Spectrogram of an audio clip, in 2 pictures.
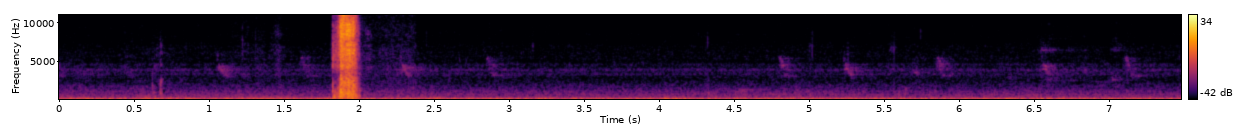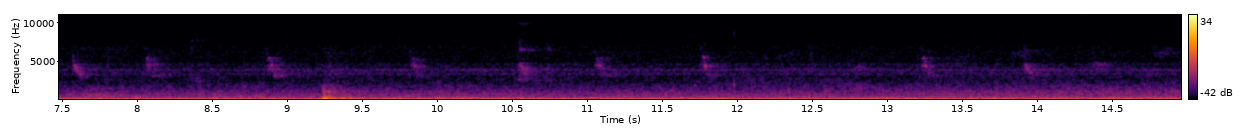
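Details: Sneezing ginger stray cat, sick with a cold, nose running and breathing uneasy, possibly herpes: a loud, abrupt sneeze near the start, then a softer snort-like puff several seconds later, over constant low background hum and light ticking.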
